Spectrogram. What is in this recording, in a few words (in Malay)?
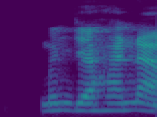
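"menjahanam", Malay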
